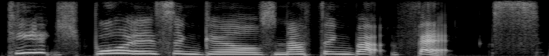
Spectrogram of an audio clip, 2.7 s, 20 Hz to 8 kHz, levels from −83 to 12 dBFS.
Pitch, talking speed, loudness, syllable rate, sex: 325 Hz, 155 wpm, -17 LUFS, 3.5 syllables/s, female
